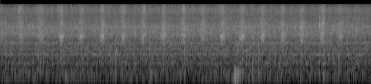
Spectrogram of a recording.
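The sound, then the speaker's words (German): About a quarter litre of water poured into a hot pan of roulades that have been browned on both sides, with an onion added, on a stove at full heat, sets off a loud, steady sizzling hiss, dotted with quick sputtering crackles and pops throughout, with no one speaking. “Und ungefähr ein Viertel Liter Wasser.”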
